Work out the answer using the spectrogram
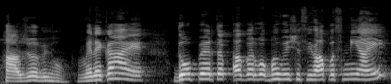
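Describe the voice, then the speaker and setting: A man's voice: very high-pitched, fairly even intonation, normal speed, fairly bright tone. A man playing a naive, chatty young daughter-in-law in a comedy sketch.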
